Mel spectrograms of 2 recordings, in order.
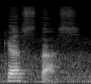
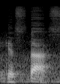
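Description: First: The stress is on qué. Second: The stress is not on qué.

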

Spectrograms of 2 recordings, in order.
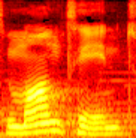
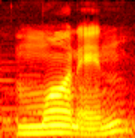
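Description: First: The T is fully released before the N. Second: The T is stopped before the N.

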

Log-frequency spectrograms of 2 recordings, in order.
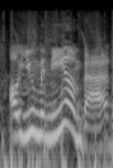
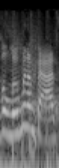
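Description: First: It is said the British way, alu-MIN-ium. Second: It is said the American way, alu-MIN-um.

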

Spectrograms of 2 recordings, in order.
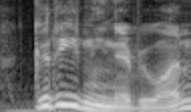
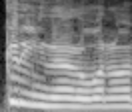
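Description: First: It is said at a normal, calm pace. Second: It is said very fast, rushed.

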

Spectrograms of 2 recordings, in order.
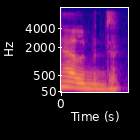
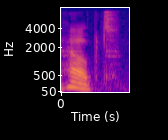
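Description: First: The ending is said as an extra syllable. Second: The ending is said as a short t sound. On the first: The speaker calls it wrong. "don't say helped" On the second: The speaker calls it right. "say helped"

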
